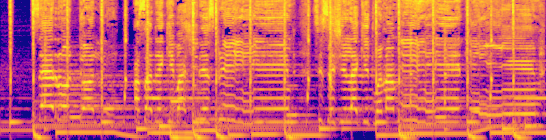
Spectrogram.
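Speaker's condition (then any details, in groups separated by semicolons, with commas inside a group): No condition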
